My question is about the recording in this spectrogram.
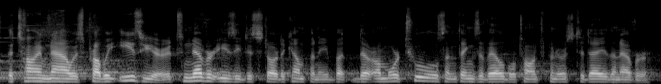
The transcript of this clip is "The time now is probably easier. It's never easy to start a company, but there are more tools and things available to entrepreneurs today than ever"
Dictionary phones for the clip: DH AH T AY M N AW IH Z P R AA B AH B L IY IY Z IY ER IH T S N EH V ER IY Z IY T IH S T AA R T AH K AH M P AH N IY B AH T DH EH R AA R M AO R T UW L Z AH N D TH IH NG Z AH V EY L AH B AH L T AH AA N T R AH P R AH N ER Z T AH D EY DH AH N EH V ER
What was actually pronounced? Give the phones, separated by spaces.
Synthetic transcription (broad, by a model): DH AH T AY M N AW IH Z P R AA B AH B L IY IY Z IY ER IH T S N EH V ER IY Z IY T IH S T AA R T AH K AH M P AH N IY B AH T DH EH R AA R M AO R T UW L Z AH N TH IH NG Z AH V EY L AH B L T AH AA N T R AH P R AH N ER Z T AH D EY DH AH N EH V ER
